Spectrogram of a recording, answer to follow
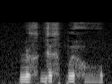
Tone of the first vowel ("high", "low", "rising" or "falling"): low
